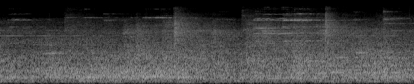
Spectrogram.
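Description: An automated cart whirs as it rolls across the floor.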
